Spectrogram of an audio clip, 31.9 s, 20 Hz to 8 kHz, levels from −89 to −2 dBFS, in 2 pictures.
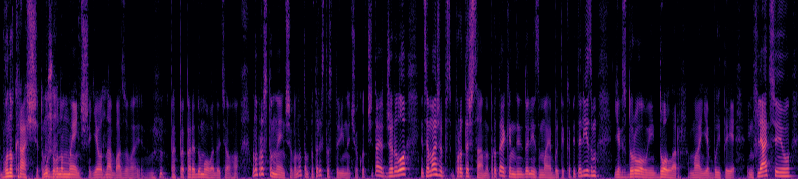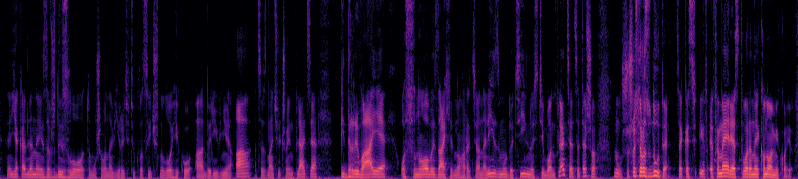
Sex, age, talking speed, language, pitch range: male, 20-39, 155 wpm, Ukrainian, 105-140 Hz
